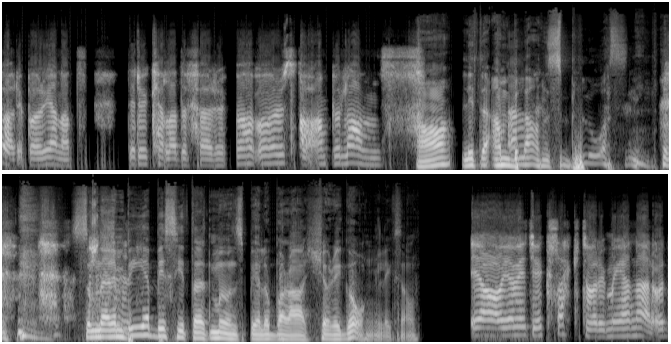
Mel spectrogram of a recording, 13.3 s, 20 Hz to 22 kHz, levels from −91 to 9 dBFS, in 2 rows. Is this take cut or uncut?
uncut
